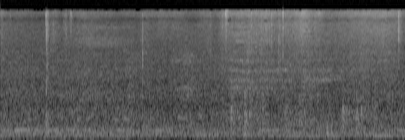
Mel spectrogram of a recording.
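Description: Quiet outdoor city ambience: a steady hiss of distant traffic and wind.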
